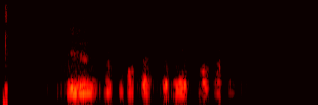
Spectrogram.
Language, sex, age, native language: Icelandic, female, 60-69, Icelandic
